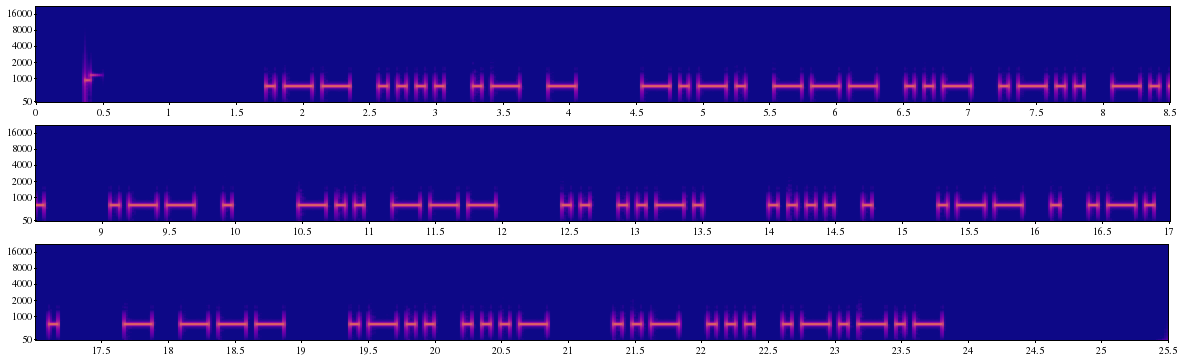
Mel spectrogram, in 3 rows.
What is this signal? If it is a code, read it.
Morse code, heard as a keyed tone, about 17 wpm, 700 Hz. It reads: WHAT COULD WE DO IF HE WERE TO LV US.
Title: Sentences from Top 400 Words and Abbreviations 17wpm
